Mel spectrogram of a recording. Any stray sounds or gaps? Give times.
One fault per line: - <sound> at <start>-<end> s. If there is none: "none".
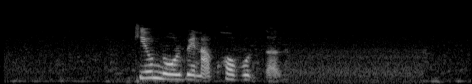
none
